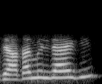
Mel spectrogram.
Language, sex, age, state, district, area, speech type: Hindi, female, 60+, Uttar Pradesh, Sitapur, rural, conversation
